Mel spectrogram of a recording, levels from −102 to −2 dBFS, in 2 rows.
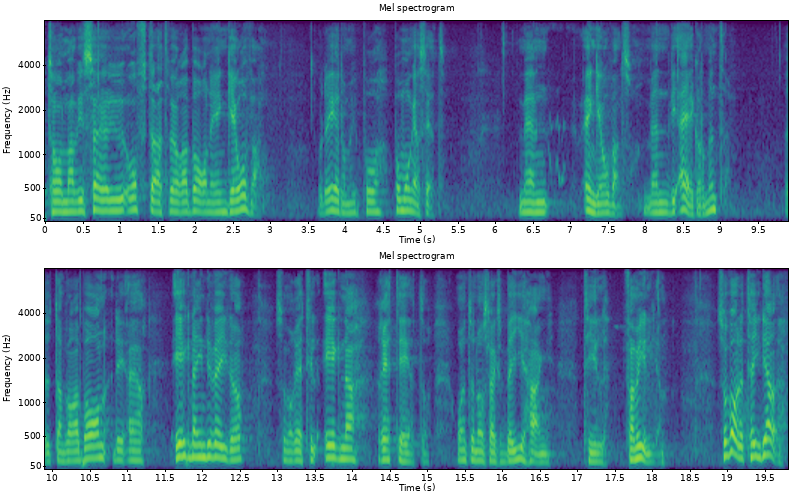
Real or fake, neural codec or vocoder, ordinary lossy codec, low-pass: real; none; none; none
